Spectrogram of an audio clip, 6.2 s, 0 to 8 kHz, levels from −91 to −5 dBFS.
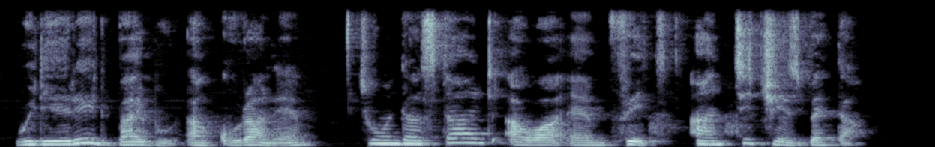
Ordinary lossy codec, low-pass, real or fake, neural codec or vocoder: none; 7.2 kHz; real; none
